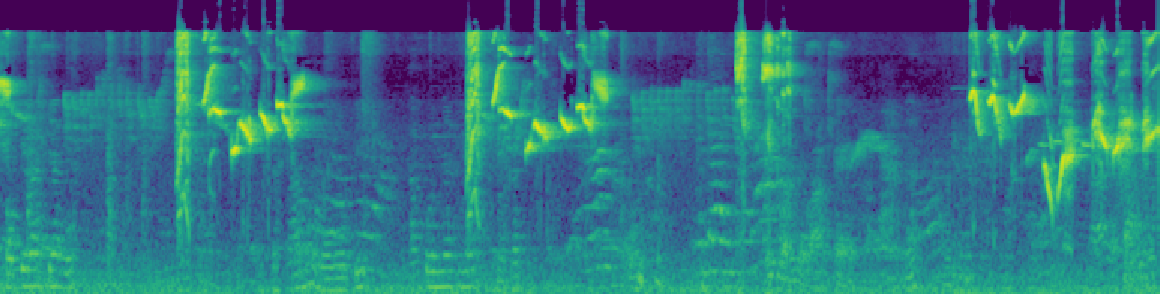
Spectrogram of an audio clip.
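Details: Kacer (Oriental magpie-robin) training song: four energetic phrases about every two to three seconds, each opening with a harsh rasping burst then tumbling into twisting whistled notes, with quiet gaps between.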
